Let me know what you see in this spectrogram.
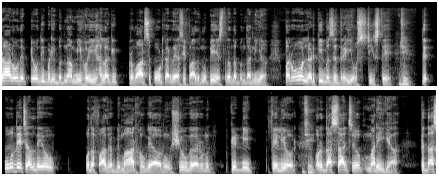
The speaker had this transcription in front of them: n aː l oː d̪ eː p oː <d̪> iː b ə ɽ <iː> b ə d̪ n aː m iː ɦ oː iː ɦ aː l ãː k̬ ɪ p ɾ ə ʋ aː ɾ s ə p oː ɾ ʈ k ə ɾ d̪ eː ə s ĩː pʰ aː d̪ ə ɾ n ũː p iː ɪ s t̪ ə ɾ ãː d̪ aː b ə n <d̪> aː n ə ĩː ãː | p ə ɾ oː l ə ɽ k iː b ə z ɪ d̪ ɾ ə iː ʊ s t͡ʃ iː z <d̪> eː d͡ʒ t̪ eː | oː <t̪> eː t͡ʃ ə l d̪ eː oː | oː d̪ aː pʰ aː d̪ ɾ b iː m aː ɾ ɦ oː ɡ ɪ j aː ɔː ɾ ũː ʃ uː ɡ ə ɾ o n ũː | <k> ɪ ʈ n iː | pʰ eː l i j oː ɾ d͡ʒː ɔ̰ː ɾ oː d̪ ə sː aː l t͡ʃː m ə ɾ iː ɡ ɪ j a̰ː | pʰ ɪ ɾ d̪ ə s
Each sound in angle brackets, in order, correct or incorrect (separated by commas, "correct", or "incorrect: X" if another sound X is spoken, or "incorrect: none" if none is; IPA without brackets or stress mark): correct, correct, correct, incorrect: t̪, incorrect: d̪, correct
